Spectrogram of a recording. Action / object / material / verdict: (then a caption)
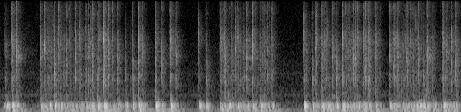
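tap / plastic membrane computer keyboard / plastic / none. Fingertips of both hands type rapidly on a full-size black plastic membrane keyboard with hollow keys resting on a dark desk. The result is a dense stream of soft, hollow clacks with a low, thuddy body and brief lighter ticks, broken by a few short pauses between bursts of typing.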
